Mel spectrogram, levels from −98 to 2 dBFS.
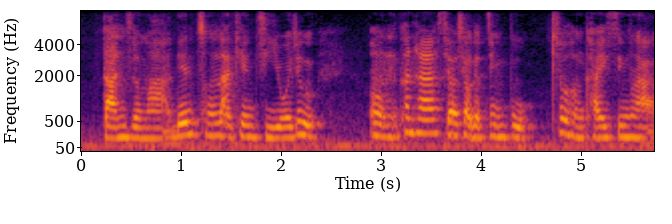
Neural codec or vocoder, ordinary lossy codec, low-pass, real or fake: codec, 16 kHz, 2 kbps, FunCodec, trained on Chinese and English, 25 frames a second; none; none; fake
